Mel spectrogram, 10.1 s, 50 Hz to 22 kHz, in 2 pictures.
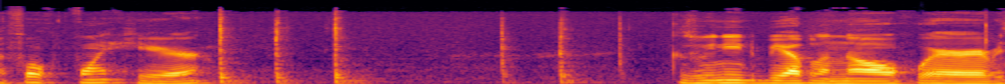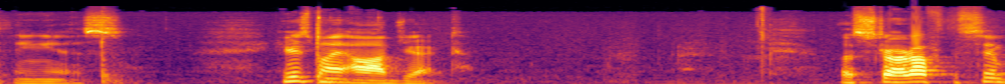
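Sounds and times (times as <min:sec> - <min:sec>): pen tapping on glass: 0:01.1 - 0:01.9.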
